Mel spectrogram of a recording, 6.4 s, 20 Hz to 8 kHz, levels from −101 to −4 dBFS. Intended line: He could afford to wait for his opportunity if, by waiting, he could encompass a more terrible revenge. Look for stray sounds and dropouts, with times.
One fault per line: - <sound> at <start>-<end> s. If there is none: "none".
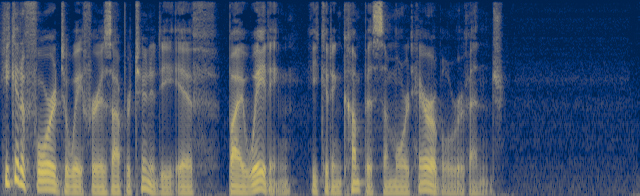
none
